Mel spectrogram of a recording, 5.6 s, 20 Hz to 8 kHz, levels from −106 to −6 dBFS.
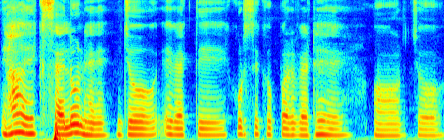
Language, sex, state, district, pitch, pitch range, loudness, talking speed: Hindi, male, Bihar, Araria, 135 Hz, 130-145 Hz, -26 LUFS, 160 wpm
